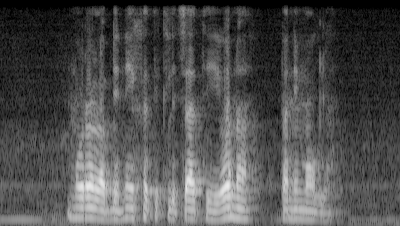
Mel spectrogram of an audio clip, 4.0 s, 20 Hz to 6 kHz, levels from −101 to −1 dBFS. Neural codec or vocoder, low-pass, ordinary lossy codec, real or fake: vocoder, 44.1 kHz, 128 mel bands, Pupu-Vocoder; 5.4 kHz; none; fake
